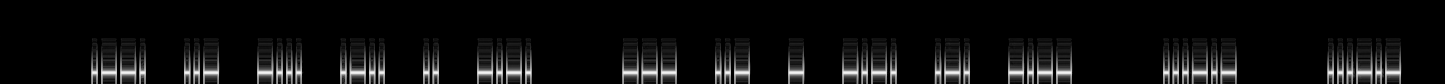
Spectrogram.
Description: Morse code, heard as a keyed tone, about 25 wpm, spaced as for 15 wpm, 550 Hz. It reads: PUBLIC OUTCRY <SK> <SK>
